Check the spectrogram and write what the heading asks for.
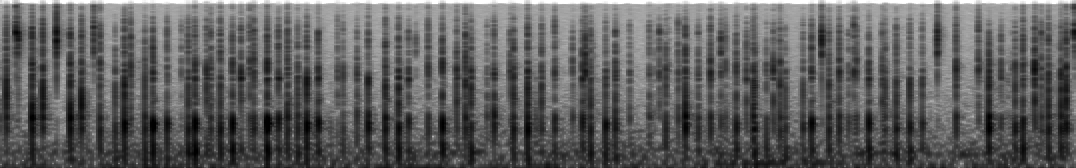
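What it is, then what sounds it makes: Plastic squeeze tube tapped with nails. A small white plastic BB cream squeeze tube, partly hidden by a hand, is tapped rapidly with paper-clip-covered nails. The result is a fast, steady stream of sharp, dry, bright clicks with almost no ring and little low end.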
